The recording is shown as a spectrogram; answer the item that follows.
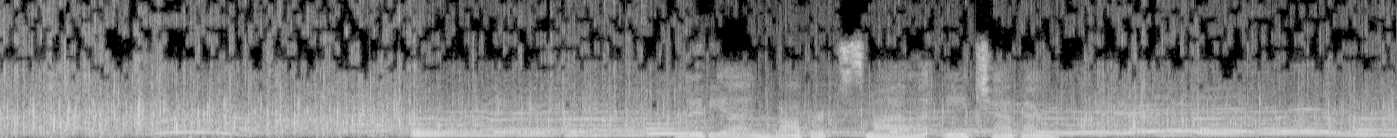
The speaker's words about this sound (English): The audience applauds the cast.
